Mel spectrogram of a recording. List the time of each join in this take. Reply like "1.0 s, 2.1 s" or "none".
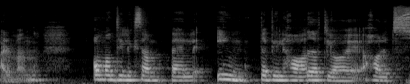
2.1 s, 3.1 s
